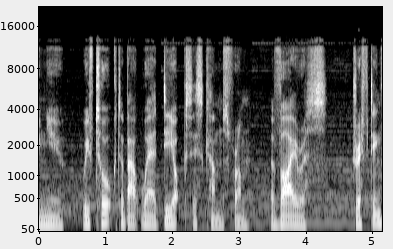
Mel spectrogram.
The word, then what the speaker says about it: Deoxys: Let's start with the name Deoxys. It's not a random syllable combo designed to sound cool, though it certainly does. Say it slowly and you'll hear the echo of deoxy ribboucleic acid DNA, the molecule that encodes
